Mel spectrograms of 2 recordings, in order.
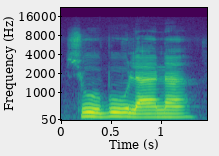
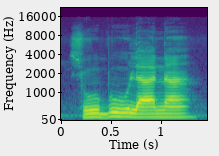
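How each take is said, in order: The two takes are said the same way.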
